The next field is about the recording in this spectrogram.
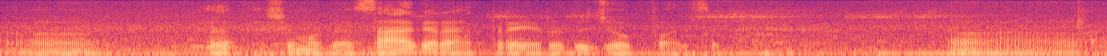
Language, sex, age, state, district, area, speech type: Kannada, male, 45-60, Karnataka, Udupi, rural, spontaneous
